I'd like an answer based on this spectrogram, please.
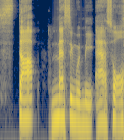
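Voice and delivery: put-on rude cat voice. Acting out what the cat would say: voicing a rude cat. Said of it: "The cat would be like".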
